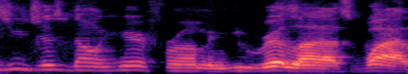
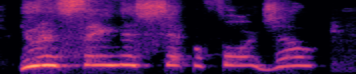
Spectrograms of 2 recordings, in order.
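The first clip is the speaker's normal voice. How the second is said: put-on wrestler screaming, higher pitch. Retelling a wrestling match moment, imitating Roman Reigns screaming. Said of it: "he just screamed out of nowhere".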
